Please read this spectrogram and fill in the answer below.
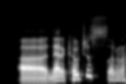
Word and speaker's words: Natchitoches: I believe it's Natachitoches. I don't know how you pronounce that. Natchitoches.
